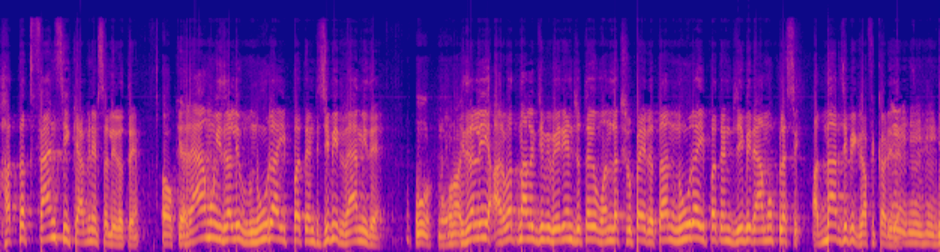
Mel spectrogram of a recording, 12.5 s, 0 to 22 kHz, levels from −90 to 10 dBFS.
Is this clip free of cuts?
yes; 0 cuts

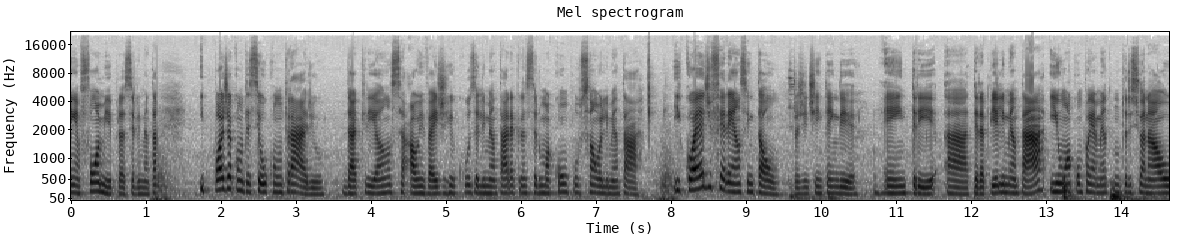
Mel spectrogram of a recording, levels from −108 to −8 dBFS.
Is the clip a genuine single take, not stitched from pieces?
no; 2 cuts; at 1.1 s, 7.7 s

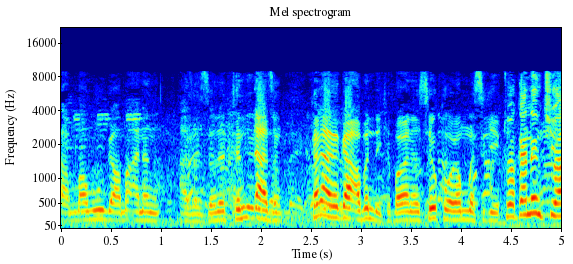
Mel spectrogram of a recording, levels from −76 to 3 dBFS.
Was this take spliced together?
no; 0 cuts

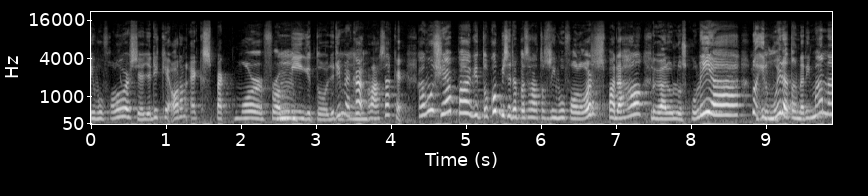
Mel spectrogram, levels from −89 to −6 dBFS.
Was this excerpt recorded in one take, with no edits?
yes; 0 cuts

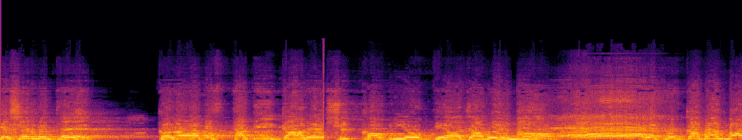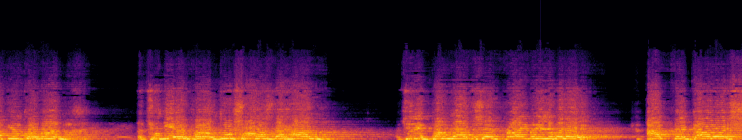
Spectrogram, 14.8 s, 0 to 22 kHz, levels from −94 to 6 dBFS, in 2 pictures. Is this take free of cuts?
no; 1 cut; at 3.2 s

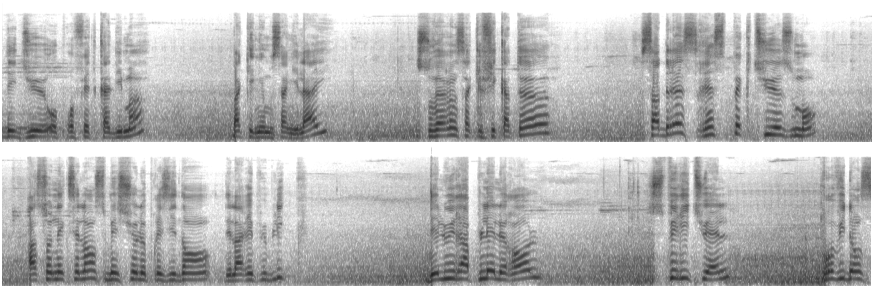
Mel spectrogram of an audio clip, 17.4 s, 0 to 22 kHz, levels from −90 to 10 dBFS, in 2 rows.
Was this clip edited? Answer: no; 0 cuts

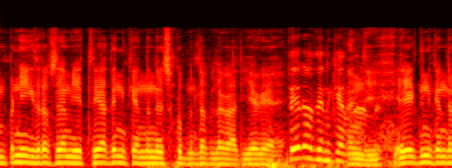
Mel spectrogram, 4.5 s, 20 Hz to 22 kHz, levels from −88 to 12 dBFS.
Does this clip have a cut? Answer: no; 0 cuts

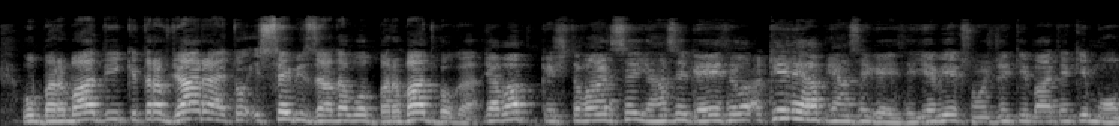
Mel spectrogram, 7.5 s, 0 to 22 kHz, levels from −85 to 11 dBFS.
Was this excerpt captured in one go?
no; 1 cut; at 3.1 s

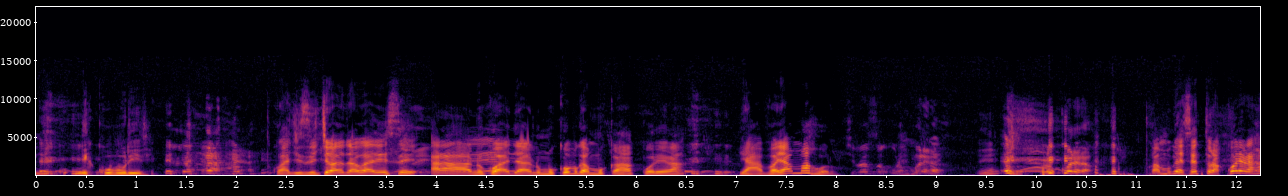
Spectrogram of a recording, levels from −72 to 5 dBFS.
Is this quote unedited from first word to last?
yes; 0 cuts

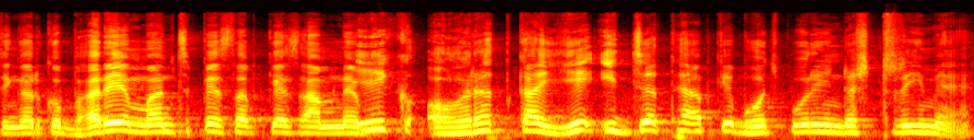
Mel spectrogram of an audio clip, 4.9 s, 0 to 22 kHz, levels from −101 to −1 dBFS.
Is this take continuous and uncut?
no; 1 cut; at 1.8 s

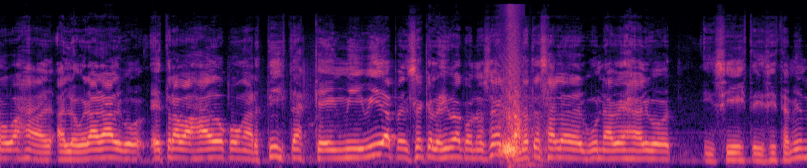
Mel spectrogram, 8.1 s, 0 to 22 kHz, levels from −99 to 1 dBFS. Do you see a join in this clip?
yes; 1 cut; at 5.1 s

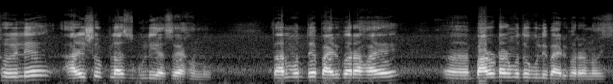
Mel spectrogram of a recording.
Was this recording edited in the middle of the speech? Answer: no; 0 cuts

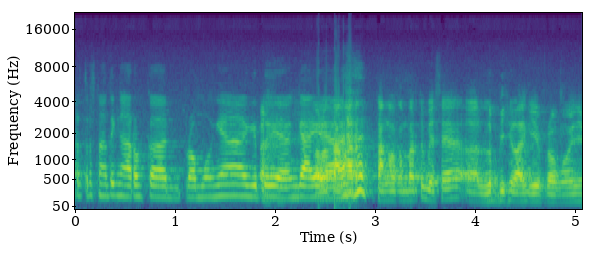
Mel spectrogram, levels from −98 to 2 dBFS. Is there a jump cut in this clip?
no; 0 cuts

